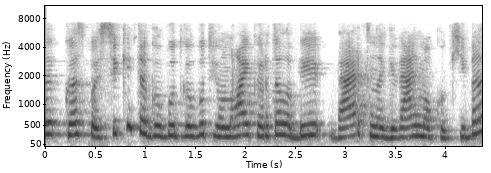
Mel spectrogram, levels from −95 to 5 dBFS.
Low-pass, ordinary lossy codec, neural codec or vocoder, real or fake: 7.2 kHz; AAC, 48 kbps; none; real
